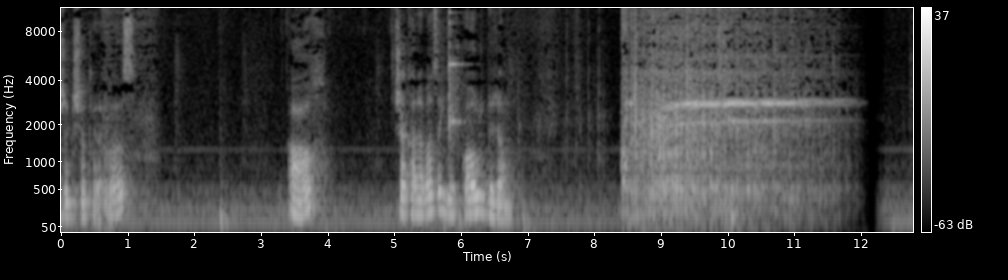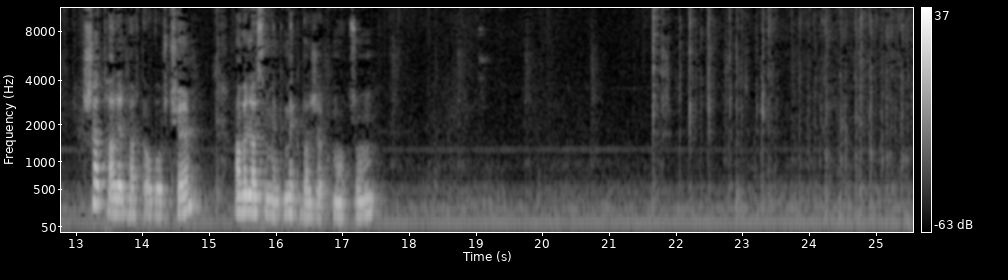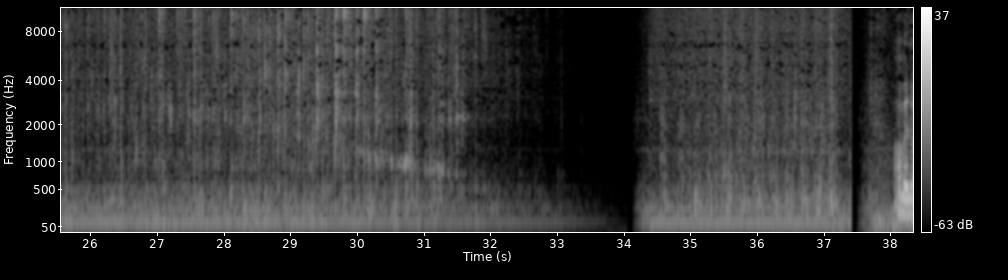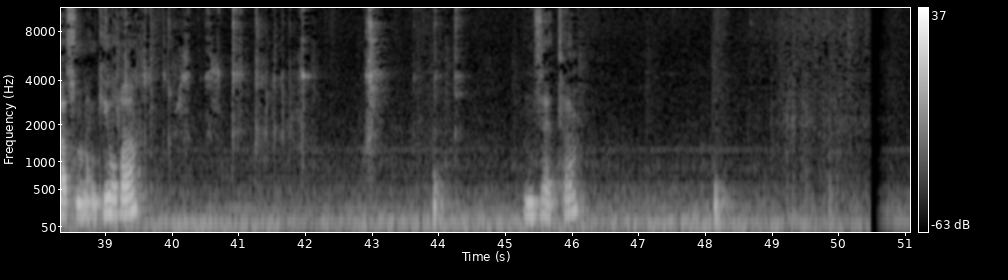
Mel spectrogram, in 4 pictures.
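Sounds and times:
electric hand mixer whirring: 8.4s - 11.8s.

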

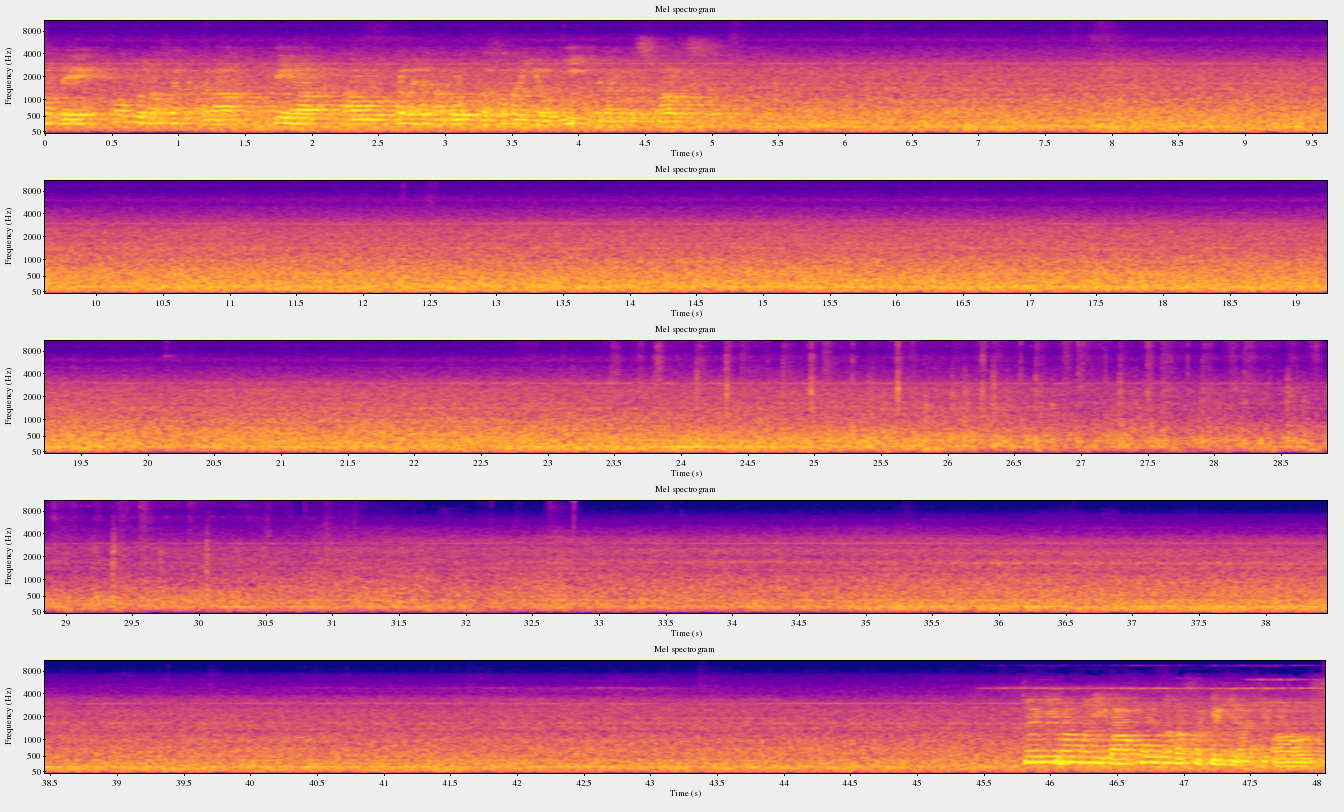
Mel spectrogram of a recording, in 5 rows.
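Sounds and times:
train running slowly into platform: 0.0s - 48.0s.

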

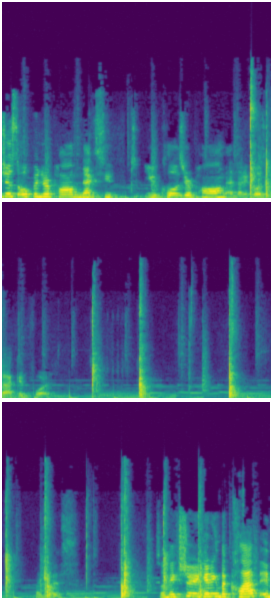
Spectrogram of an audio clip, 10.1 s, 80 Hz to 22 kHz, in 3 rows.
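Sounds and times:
soft background music: 0.0s - 10.0s
hand claps: 3.1s - 3.5s, 4.4s - 5.3s, 6.2s - 9.4s.

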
